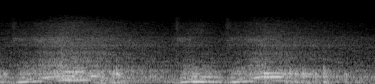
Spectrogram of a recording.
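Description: A Mercedes-AMG CLE 53 engine revs through its active exhaust in repeated rising and falling surges, a deep, close, loud drone with light clatter.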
